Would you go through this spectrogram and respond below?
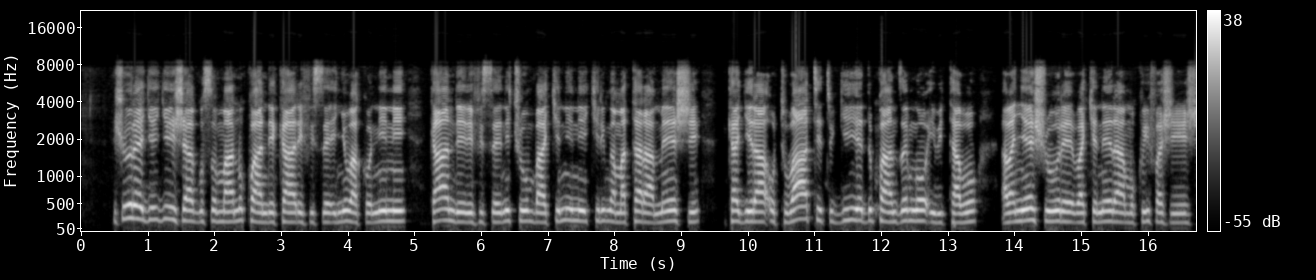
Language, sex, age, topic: Rundi, male, 36-49, education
